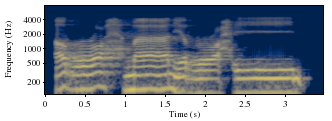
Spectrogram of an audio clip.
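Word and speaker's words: الرحمن الرحيم: Ini ada juga yang membaca rahnya jadi dibuka. Enggak. Ra-nya tetap tebal. Bismillahirrahmanirrahim. Alhamdulillahi rabbil alamin. Ar-Rahmanir-Rahim. Ar-Rahmanir-Rahim. Jangan sampai bacanya tadi ya, A-nya terlalu kebuka. Ar-Rahman, enggak.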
